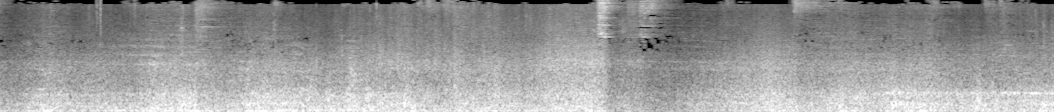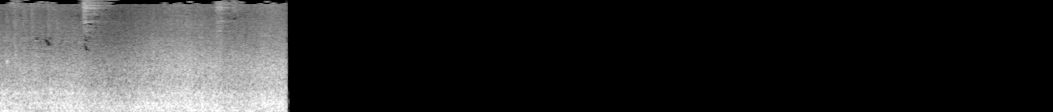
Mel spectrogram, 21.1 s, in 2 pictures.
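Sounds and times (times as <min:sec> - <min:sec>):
train wheels clattering on rail: 0:00.0 - 0:13.4.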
